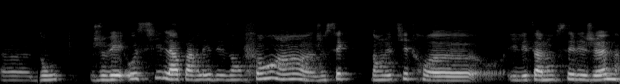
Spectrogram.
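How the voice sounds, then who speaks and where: A woman's fairly high, dark, mellow voice, fairly slow and with fairly even intonation. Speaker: sociologist giving a lecture. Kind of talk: lecture. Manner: halting, many fillers.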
